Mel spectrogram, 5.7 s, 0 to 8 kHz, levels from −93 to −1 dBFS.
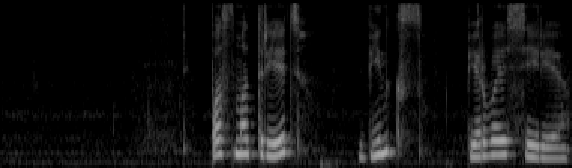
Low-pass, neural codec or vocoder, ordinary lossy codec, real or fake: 7.2 kHz; none; none; real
